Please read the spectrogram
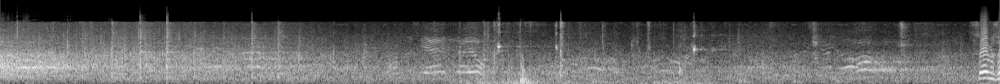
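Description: Badminton rally: rackets striking the shuttlecock in a string of sharp, irregular pops, over an arena crowd that is loud at the start and dies down. A loud voice calls out near the end.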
